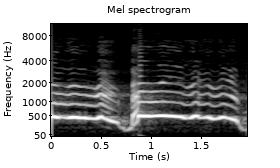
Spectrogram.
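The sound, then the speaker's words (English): A human voice imitates a greyhound standing in the middle of a racetrack barking incessantly at the stand, with drawn-out, howl-like yowls sliding down in pitch twice before rising again, loud with no other talk. “Another one stood in the middle of the track looking at the stand and just barked incessantly.”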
